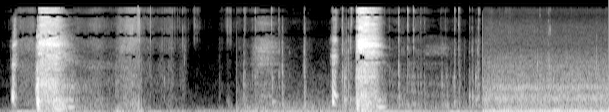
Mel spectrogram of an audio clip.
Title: August/September sneeze compilation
